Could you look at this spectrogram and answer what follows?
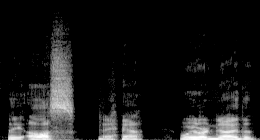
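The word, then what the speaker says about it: θεός: Well, here we have a acute accent on the last syllable of theos.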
